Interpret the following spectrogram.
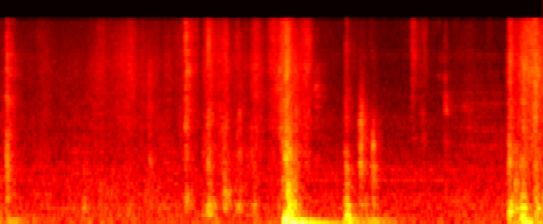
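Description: A cardboard shipping box being handled and set on a workbench: a loud thump about two seconds in with lighter knocks and rustles around it, and another sharp thump near the end.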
